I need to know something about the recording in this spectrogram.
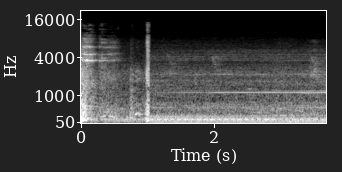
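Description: An electric truck hums at low speed.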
